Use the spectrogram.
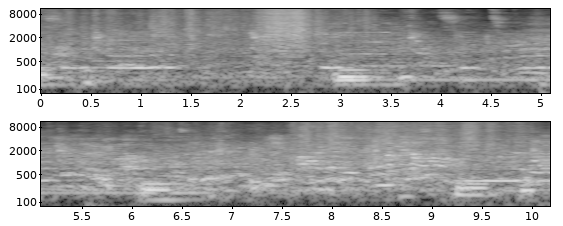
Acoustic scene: cafe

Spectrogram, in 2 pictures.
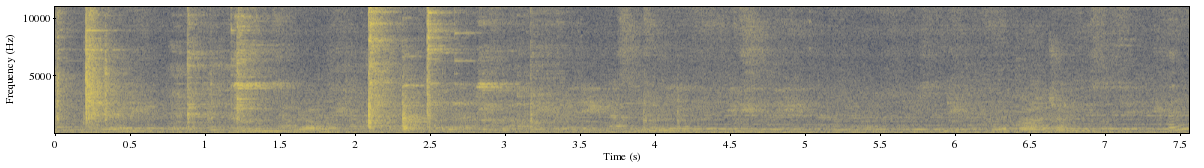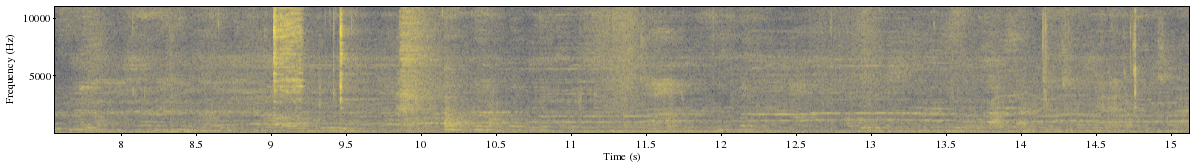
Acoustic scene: restaurant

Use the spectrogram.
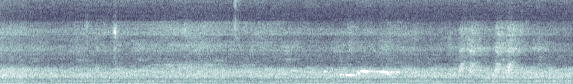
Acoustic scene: park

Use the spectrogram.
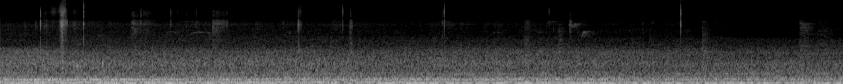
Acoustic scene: residential area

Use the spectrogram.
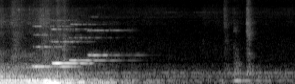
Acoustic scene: elevator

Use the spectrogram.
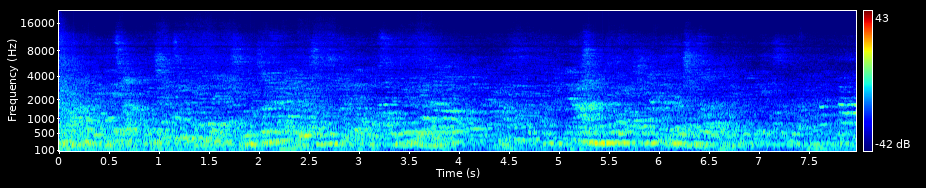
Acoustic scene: crowded indoor space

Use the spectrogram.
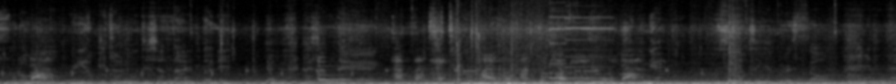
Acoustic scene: car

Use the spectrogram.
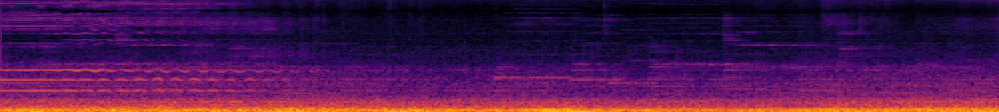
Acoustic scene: car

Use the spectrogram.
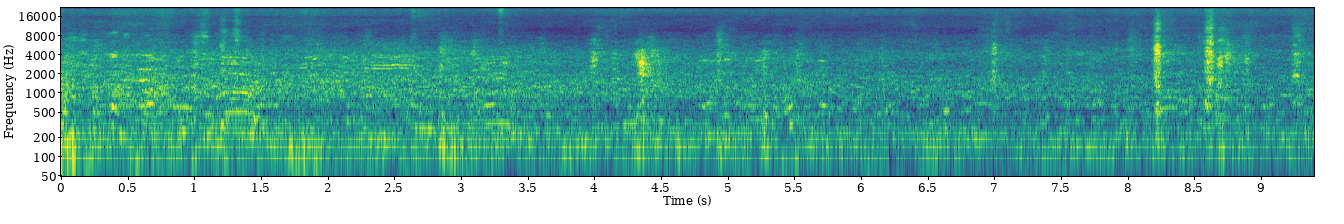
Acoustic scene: residential area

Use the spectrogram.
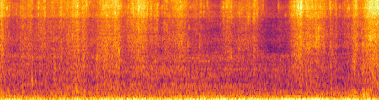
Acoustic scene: car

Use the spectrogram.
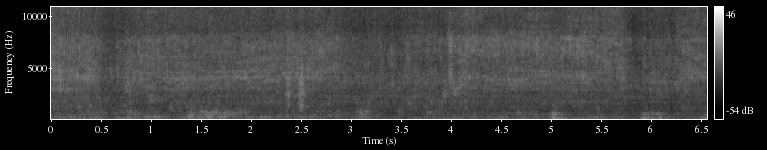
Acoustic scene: restroom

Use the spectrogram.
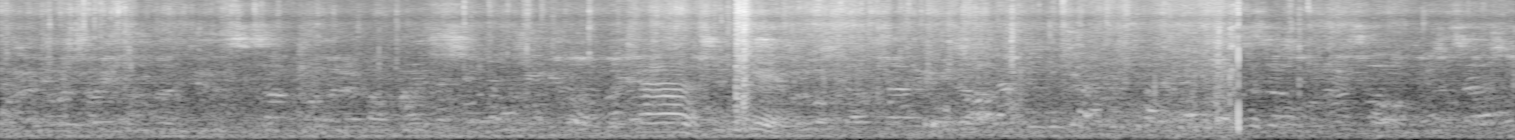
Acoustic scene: crowded indoor space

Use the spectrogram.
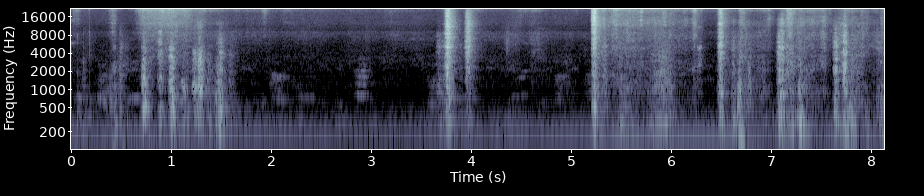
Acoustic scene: kitchen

